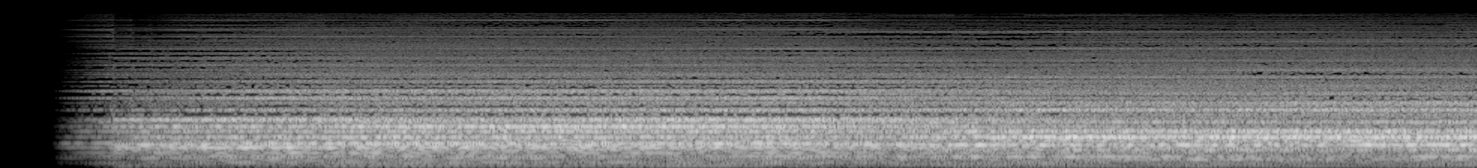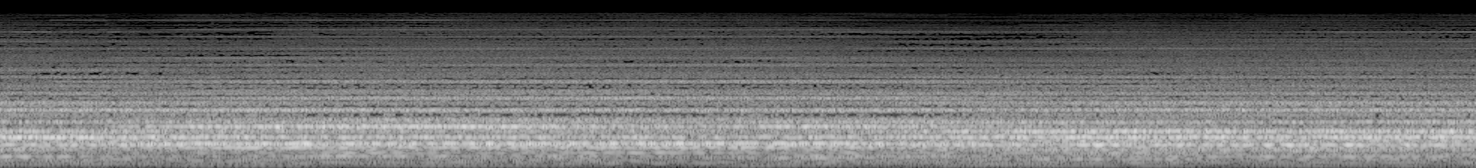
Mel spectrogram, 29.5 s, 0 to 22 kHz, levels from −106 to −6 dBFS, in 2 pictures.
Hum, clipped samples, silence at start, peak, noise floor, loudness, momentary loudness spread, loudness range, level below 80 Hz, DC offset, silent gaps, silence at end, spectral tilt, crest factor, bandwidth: none; under 0.1%; 0.95 s; -12 dBFS; -54 dBFS; -26 LUFS; 3 LU; 2 LU; -62 dBFS; under 0.1%; none; 0 s; -3.5 dB/octave; 14 dB; 14 kHz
